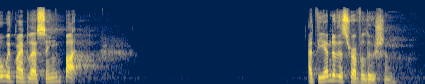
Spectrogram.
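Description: A middle-aged woman speaks calmly into a microphone, her voice ringing in a large room.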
